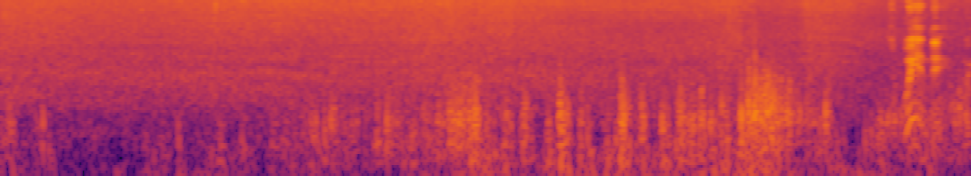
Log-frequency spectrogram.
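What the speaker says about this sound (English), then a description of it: "It's windy. We got a homemade dead cat on the microphone." Wind buffets a microphone fitted with a homemade furry windscreen on an ocean beach, a steady rumbling rush that swells louder in gusts over faint surf.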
